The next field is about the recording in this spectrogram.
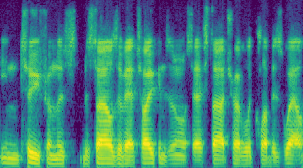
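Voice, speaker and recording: With an Australian accent, a man delivers his lines at a fairly quick pace. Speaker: startup founder pitching to investors. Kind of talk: investor pitch Q&A. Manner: halting, with many fillers and repetitions.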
